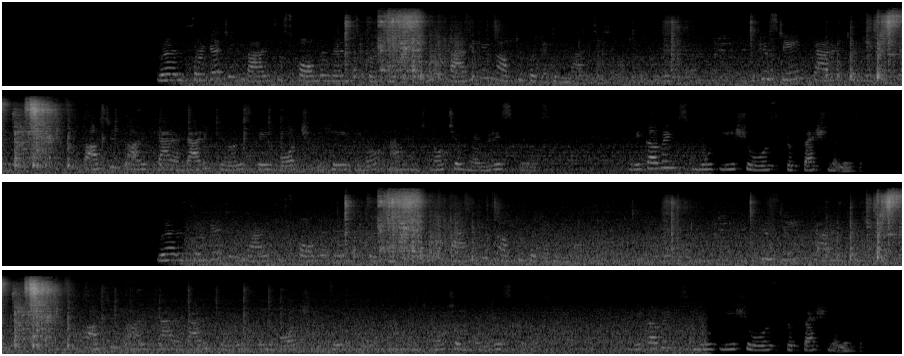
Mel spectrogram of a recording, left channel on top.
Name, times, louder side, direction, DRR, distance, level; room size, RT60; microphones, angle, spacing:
voice 1, 1.5-6.9 7.5-9.2 9.8-14.5 14.9-15.0 15.3-17.6, left 1 dB, 25° left, 0.7 m, -48 dB
sound 1, 1.7-13.5, right 3 dB, 15° right, 0.5 m, -37 dB
sound 2, 1.8-16.1, right 7 dB, 70° right, 0.3 m, -49 dB
3.6 x 2.8 x 2.4 m
head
